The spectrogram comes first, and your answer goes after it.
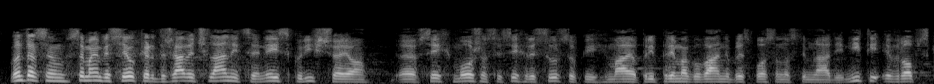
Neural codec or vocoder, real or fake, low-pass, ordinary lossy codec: none; real; 5.4 kHz; none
